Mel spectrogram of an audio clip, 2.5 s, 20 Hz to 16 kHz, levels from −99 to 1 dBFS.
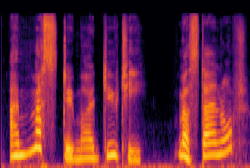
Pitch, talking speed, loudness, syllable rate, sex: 225 Hz, 190 wpm, -18 LUFS, 4.4 syllables/s, female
